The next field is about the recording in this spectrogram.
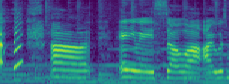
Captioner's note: laughing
